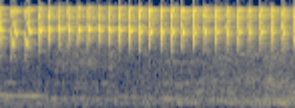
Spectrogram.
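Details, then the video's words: Lovebird song meant as a training recording for other lovebirds: a fast, regular stream of sharp, shrill chirps, about three per second, with a faint low voice at the start. "SUARA BURUNG LOVE BIRD COCOK UNTUK MASTERAN SEMUA BURUNG LOVE BIRD"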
